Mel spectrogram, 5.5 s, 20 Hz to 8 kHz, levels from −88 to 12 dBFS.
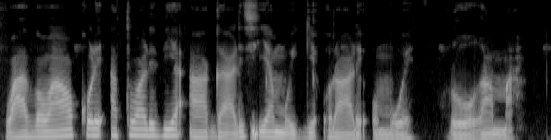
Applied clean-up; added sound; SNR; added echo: none; none; none; none.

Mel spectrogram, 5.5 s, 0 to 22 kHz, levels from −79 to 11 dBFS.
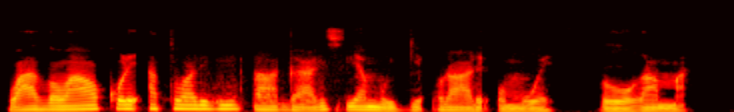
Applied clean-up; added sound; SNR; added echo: neural mask model DeepFilterNet 3.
